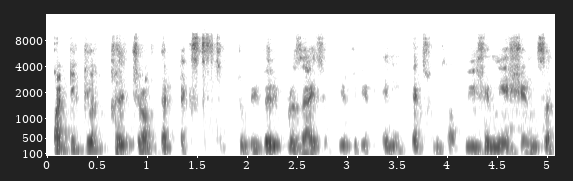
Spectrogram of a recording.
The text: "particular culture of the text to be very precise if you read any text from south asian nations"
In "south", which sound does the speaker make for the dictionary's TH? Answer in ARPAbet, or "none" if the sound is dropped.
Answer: F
